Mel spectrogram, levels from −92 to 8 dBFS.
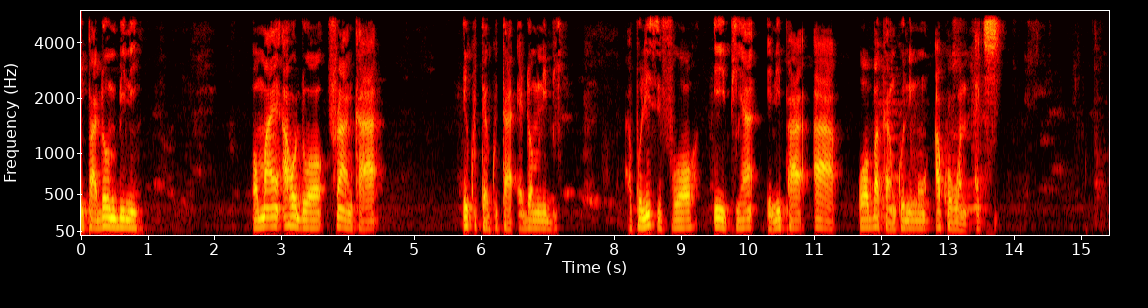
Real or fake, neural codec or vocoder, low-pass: fake; vocoder, 24 kHz, 100 mel bands, Vocos; 5.4 kHz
